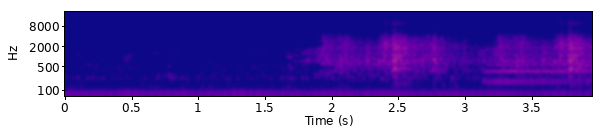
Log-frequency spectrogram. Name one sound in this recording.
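Heavy metal gates creak open.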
